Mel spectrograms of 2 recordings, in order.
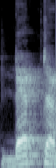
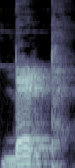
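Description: First: A p sound comes before the final t. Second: The word ends in a plain t sound. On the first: The speaker calls it wrong. "డెప్ట్ అనకూడదు" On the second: The speaker calls it right. "డెట్ అని పలకాలి"

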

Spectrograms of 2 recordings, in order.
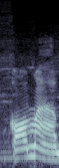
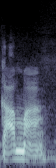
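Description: First: The word is said as 'koma'. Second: The word is said as 'kama'. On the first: The speaker calls it right. "asluhu atau aslinya kiamat itu dari kata koma" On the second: The speaker calls it wrong. "bukan kama. Kalau kama itu lain lagi"

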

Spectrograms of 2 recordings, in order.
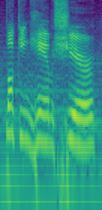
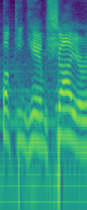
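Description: First: The place name is said the local British way. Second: The place name is said the speaker's American way. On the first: This is how the name is properly said. The speaker calls it right. "I think it's Buckinghamshire" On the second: This is how an outsider would say the name. The speaker calls it wrong. "not Buckinghamshire, as I would say"

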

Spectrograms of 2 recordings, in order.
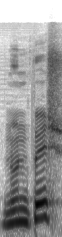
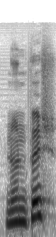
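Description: The two takes are said the same way.

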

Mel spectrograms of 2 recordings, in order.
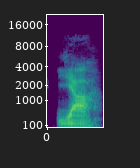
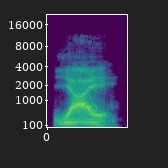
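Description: First: The pronoun is unstressed and reduced. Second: The pronoun is stressed and fully pronounced. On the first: The pronoun carries no emphasis. "most times it's not, and that therefore it's just pronounced ja" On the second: The pronoun carries emphasis. "when it's stressed, the pronoun is pronounced ˈjɑj"

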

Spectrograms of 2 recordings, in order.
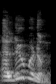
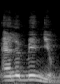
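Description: First: It is said the American way, aluminum. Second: It is said the British way, aluminium.

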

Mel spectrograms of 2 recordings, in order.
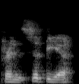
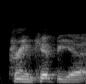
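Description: First: The c is said as a soft s. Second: The c is said as a hard k. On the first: The speaker calls it wrong. "as opposed to Principia, because there is no soft K or C sound in Latin" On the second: The speaker calls it right. "That's why we pronounce that word Principia"

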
